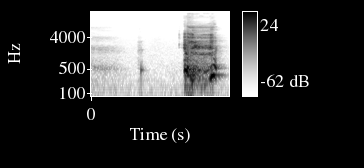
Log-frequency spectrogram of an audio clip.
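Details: Single short, harsh cough after a brief sound from a girl who says she is ill, recorded while narrating a video.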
